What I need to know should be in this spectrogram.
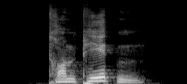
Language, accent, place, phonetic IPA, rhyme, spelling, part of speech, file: German, Germany, Berlin, [tʁɔmˈpeːtn̩], -eːtn̩, trompeten, verb, De-trompeten.ogg
- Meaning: to trumpet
